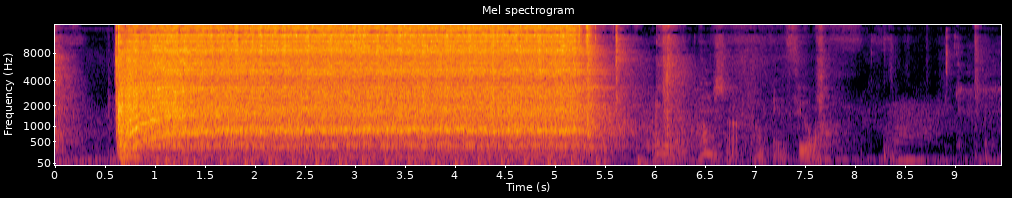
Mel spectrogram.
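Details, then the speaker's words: 1979 John Deere 214 tractor, sat for months: starter cranks at a steady chug for five seconds, never fires; owner suspects the carburetor. "I would think it should have started up right now let's see what happens good may have us a carb"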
